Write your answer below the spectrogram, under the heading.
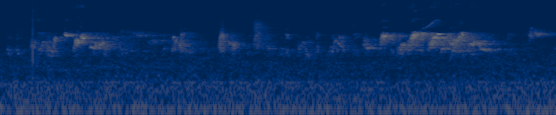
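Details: Red-whiskered bulbul song in the Huế xoè style, made of short chirpy warbled notes in irregular bursts. Louder phrases come near the start and again near the end, with softer broken twitters between them and faint low background noise.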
